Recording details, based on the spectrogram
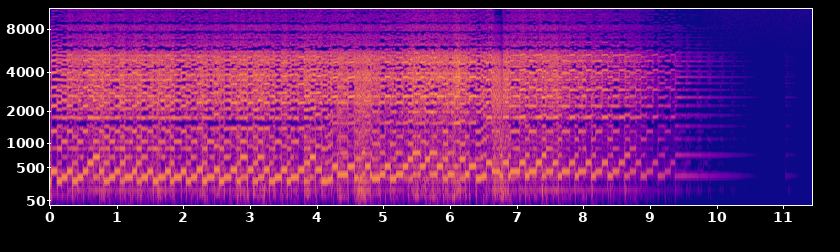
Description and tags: a finger tapping lick recorded with audacity, a jackson dinky tuned in drop C, and a Line 6 Pod UX1.
death-metal, metal, finger-tapping, guitar-tapping, guitar-riff, breakdown, guitar, metal-riff, death-metal-riff, break-down, finger-tap, riff, deathmetal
